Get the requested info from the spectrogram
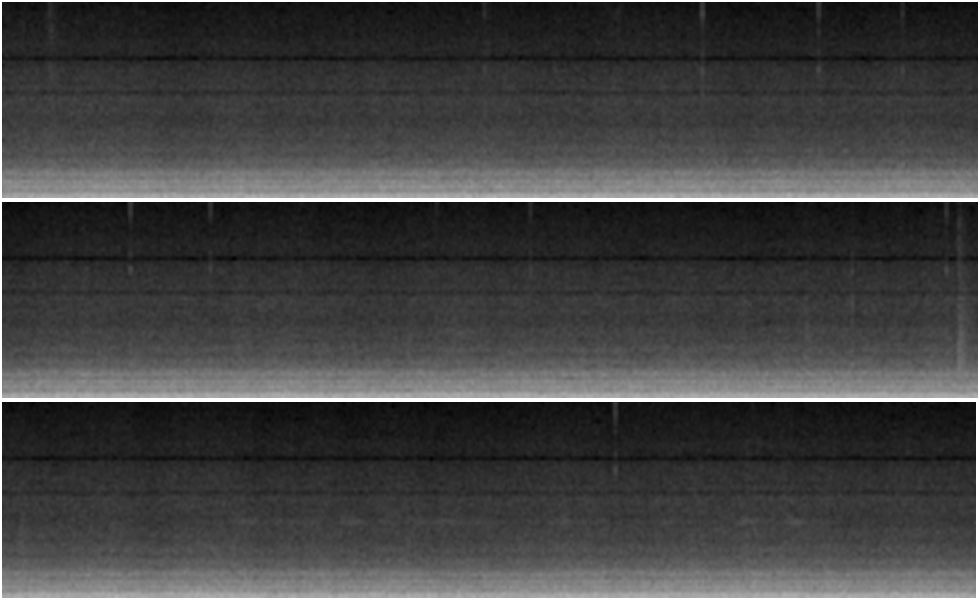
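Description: Steady running noise heard from inside a local train's passenger cabin: the rumble of the wheels on the rails and the train's running gear as it travels along the line.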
